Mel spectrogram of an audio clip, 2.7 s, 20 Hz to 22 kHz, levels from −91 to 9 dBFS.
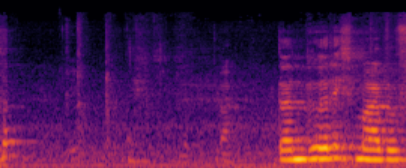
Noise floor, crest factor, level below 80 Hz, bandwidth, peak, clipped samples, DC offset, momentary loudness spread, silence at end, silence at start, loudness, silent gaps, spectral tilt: -42 dBFS; 16 dB; -46 dBFS; 12 kHz; -2 dBFS; under 0.1%; under 0.1%; 17 LU; 0 s; 0 s; -14 LUFS; none; -6.5 dB/octave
